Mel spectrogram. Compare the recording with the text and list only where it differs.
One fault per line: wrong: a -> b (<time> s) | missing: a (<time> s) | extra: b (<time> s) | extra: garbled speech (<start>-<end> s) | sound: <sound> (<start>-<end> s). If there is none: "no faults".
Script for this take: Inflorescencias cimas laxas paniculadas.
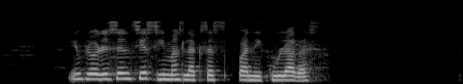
no faults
